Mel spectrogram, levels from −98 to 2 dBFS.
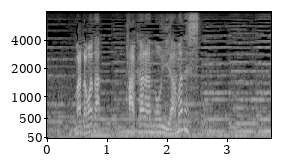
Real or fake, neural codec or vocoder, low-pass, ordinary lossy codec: real; none; none; none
